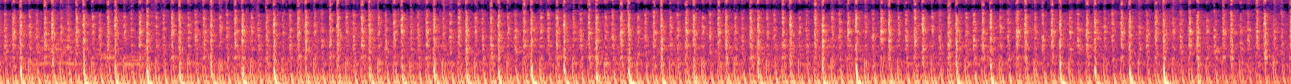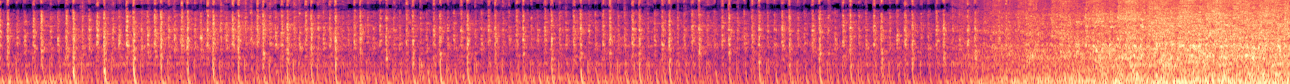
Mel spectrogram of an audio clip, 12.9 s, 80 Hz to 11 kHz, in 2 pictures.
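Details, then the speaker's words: 1928 Ford Model A 201 cid flathead inline-four, first run after 17-18 years stored, choke on, timing locked slightly advanced: slow steady chuff at low idle with even firing, no knocks or misses; running healthily. "that's the first time i've ever heard this car run and my grandpa's had this thing my whole life uh i'm so excited right now"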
